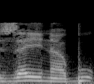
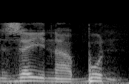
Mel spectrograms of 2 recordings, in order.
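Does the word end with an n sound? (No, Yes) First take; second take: No; Yes. First: The word ends in a vowel, no final n. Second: The word ends with a final n sound. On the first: The speaker calls it right. "jadi Zainabu" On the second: The speaker calls it wrong. "bukan Zainabun"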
